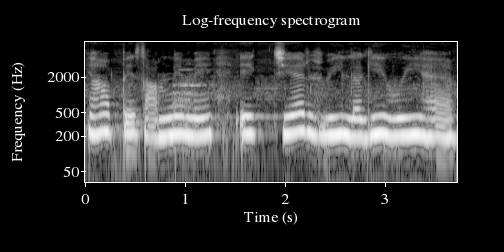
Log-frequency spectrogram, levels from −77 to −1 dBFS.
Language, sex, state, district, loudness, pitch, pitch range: Hindi, female, Jharkhand, Deoghar, -11 LUFS, 210 Hz, 200-220 Hz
